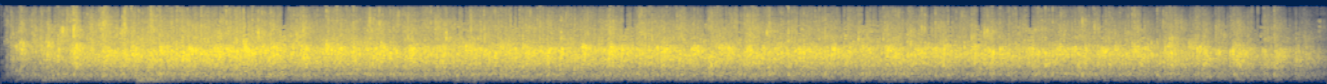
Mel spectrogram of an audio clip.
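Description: Loud, sustained audience applause welcomes author Salman Rushdie at a literary event in Berlin: dense, steady clapping that holds at full strength for about thirteen seconds before easing slightly at the very end.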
